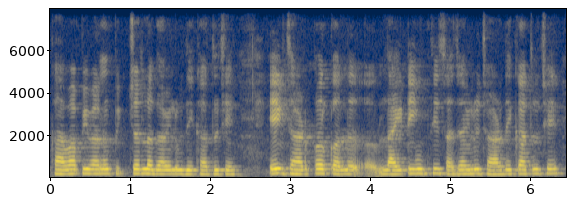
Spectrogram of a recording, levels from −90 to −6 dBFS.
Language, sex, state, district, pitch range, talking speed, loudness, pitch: Gujarati, female, Gujarat, Valsad, 190-210 Hz, 150 wpm, -16 LUFS, 200 Hz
